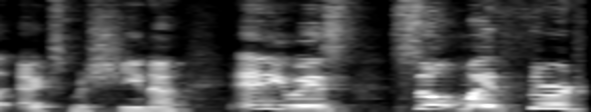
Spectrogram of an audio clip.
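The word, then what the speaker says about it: Ex Machina: in the Marvel Cinematic Universe number three is X makina I don't know why it's pronounced X makina like minina because minina is definitely derived from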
